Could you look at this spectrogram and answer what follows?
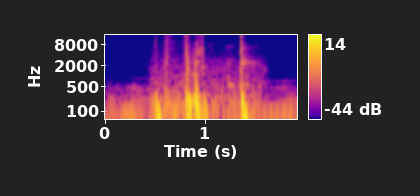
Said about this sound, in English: So I think it is putting on the head of an electric toothbrush and clicking it into play.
